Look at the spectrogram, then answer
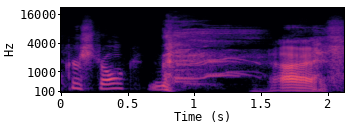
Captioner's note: both laugh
